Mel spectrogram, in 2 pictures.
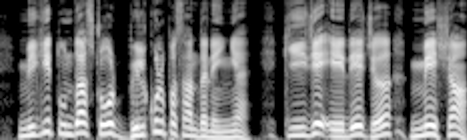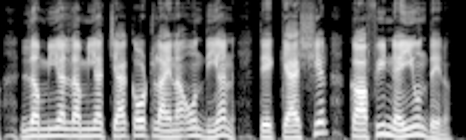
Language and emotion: Dogri, angry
